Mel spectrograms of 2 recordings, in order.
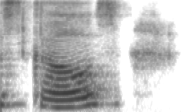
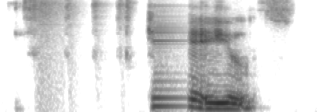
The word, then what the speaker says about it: scales: you tails the scales the correct pronunciation would be scales scales yes okay um and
